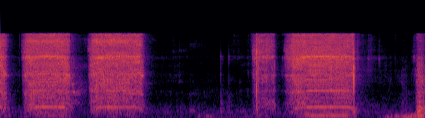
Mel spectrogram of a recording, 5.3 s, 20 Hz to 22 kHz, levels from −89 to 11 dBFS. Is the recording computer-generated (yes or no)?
yes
